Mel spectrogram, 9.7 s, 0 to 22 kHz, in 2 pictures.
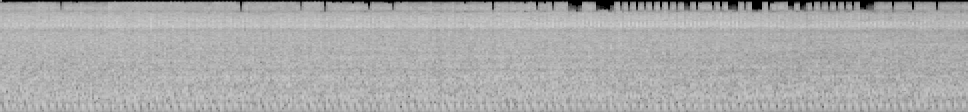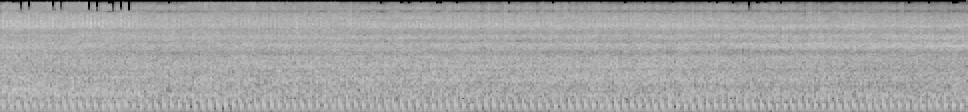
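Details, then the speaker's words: Yard Machines 38" riding mower, 13.5 HP Tecumseh, after fixing slow cranking and no-start: a steady, even low drone with a regular beat of about 220 per minute, no misses or surging. Smooth normal running, charging at 13.5 volts. "oh come on thank you another tractor going and I got it for free"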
